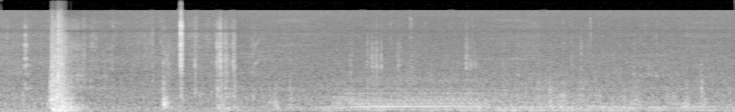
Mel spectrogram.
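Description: Honda car driving over a rutted, snow-covered track, heard from inside the cabin: a heavy thump about half a second in as the car jolts over the ruts, a few sharp knocks shortly after, then the engine note rising and holding steady as it pulls.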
